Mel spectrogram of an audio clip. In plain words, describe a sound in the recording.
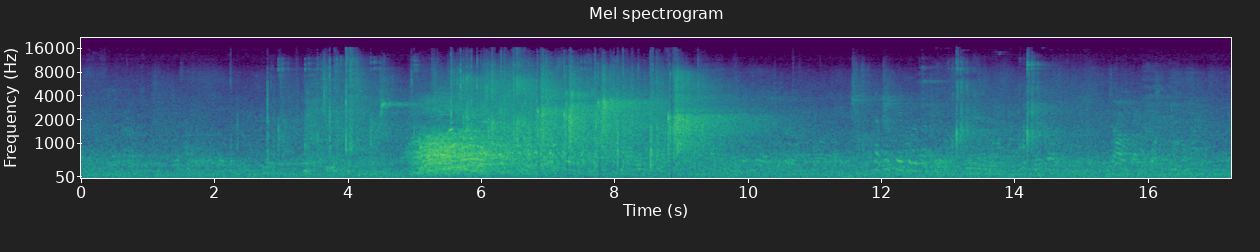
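A ping pong ball clicks quickly back and forth off paddles and a table.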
